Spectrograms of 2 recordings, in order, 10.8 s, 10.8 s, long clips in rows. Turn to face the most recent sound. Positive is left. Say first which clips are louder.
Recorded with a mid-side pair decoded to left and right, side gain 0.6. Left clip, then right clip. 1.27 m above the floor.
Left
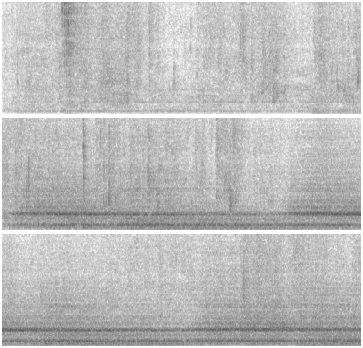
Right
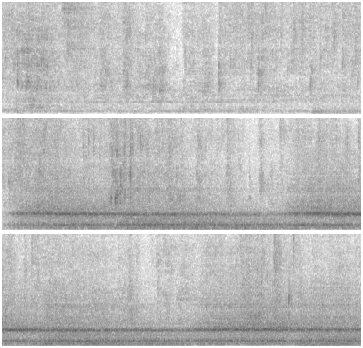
# left 4 dB
turn(degrees=0)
